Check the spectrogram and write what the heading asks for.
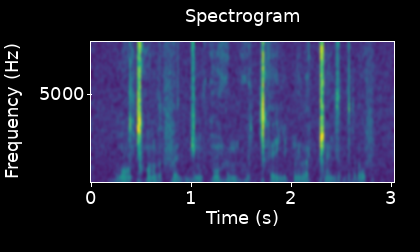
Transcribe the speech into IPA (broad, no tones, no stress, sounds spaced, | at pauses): b ɔ̃ ǀʰ ɔ̃ r f ʏ d ɟ ɔ n k õ ɦ ø m ɦ u ǀʰ e ʎ ə p ĩ l œ ǁ ẽ d œ d r o f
